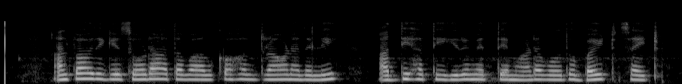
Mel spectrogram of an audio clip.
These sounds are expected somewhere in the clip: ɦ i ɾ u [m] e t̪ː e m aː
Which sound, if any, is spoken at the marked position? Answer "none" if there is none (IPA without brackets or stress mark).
m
